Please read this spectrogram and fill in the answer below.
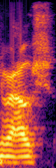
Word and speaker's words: Rauch: of Korn and Jasen Rauch of Breaking. God damn it. Yeah. Oh. Rauch of the German pronunciation, if that's what we're going by. Either it's Rauch or Rauch. This Rauch means smoke in German.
